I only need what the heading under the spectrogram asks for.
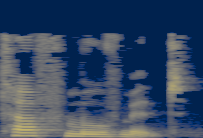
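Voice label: "Tough movement", English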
